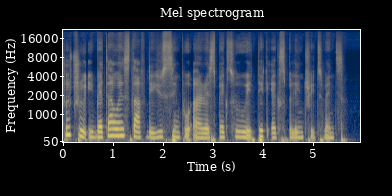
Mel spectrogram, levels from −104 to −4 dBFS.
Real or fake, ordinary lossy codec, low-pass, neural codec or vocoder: fake; none; none; autoencoder, 48 kHz, 128 numbers a frame, DAC-VAE, trained on Japanese speech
